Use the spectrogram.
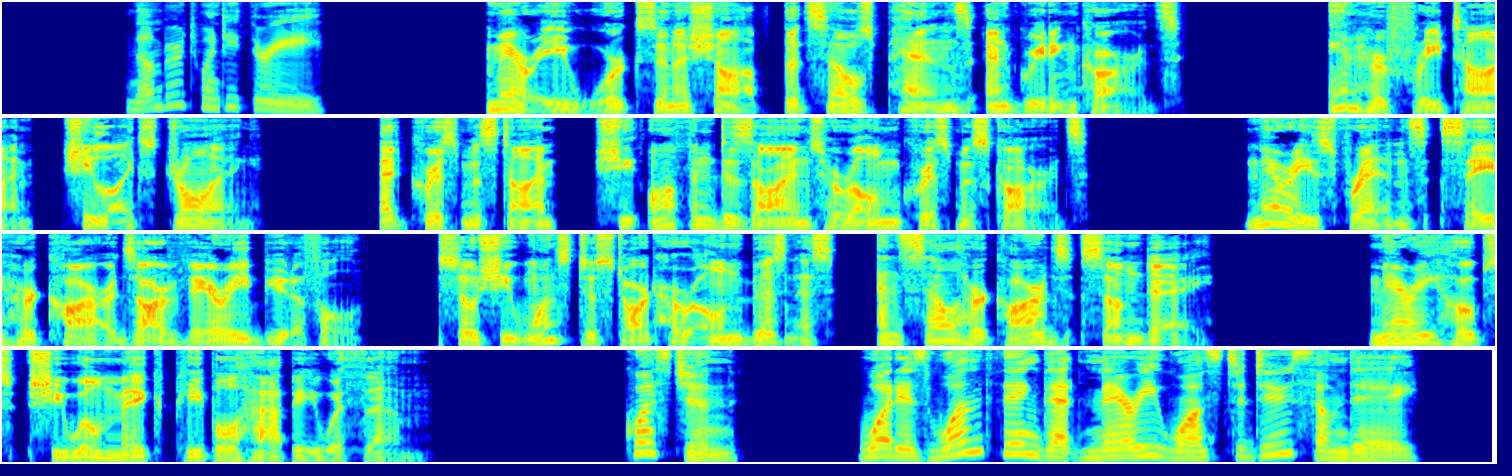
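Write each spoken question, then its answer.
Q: What is one thing that Mary wants to do someday?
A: Start her own business selling her cards.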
